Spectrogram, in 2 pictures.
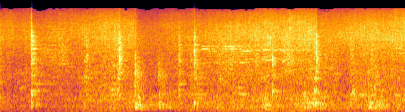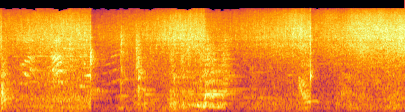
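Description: Paneer masala sizzling in a steel frying pan on a gas burner, with a metal spoon scraping and clinking against the pan many times as it is stirred.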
